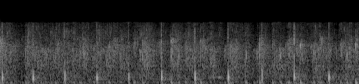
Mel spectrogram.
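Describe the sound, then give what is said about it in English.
A standing church audience applauds God steadily, a dense wash of clapping with a few sharper, louder claps standing out at a roughly regular beat, sustained throughout without any talking. “So we're not applauding you right now, but let's all stand and give God an applause for what he does.”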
